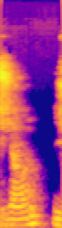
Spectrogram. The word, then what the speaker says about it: Jean: That was from one John R. Rader. Mm-hmm. If I got your name wrong, it's Jean. Jean. Yeah, yep. John R. Rader. Yeah, like the French.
